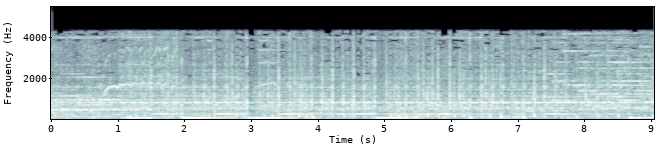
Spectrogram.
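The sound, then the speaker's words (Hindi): A horse, the Uchchaihshravas obtained from the churning of the ocean and belonging to King Bali, neighs with a couple of rising, high whinnies over a steady, dense droning background with busy clattering texture throughout; no one speaks. “समुद्र मंथन से प्राप्त मेरा यह उच्च शोभा अश्व अपने असाधारण वेग बल और शुद्धता के लिए प्रख्यात है।”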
